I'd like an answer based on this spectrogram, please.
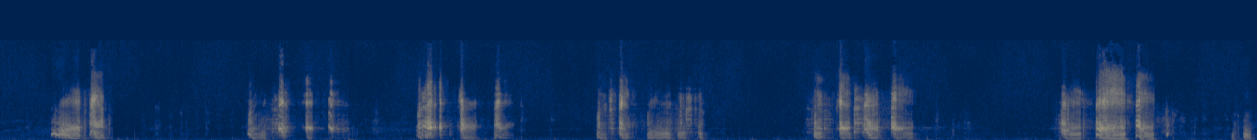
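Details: Red squirrel chattering in rasping clusters of three to five rapid pulses, each cluster lasting under a second, repeated about every two seconds in a still setting.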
